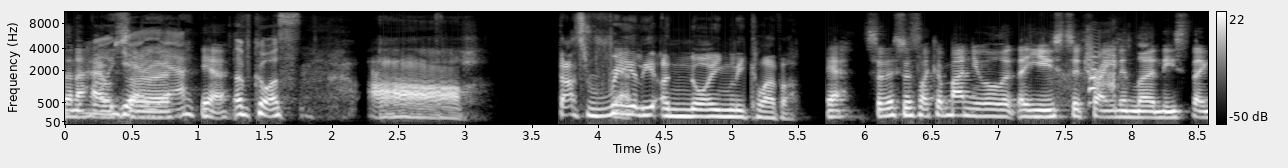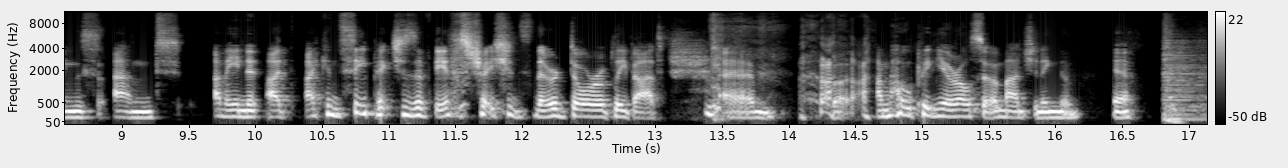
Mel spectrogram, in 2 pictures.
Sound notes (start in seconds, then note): 13.9 chuckles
